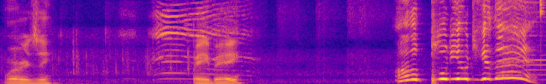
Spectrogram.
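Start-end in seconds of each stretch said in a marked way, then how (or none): 3.9-5.4 much higher, louder, fast disbelief; high rapid incredulous outburst; exasperated shriek. Real, not acted. Baby escaped again.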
